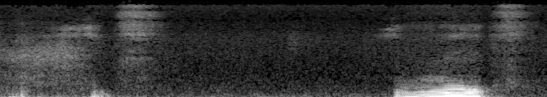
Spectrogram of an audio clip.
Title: french bulldog snoring snore funny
